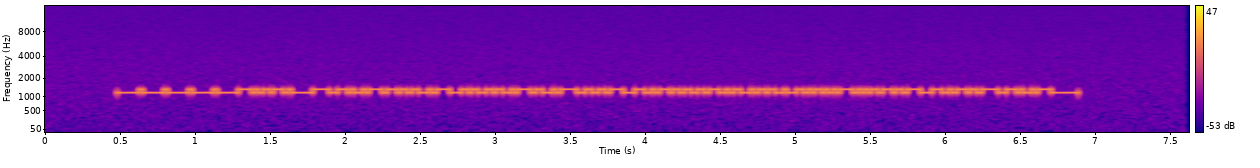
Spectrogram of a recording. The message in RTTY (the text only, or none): THE COLLECTION INCLUDES ON THE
